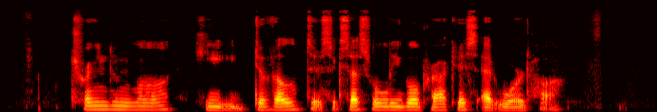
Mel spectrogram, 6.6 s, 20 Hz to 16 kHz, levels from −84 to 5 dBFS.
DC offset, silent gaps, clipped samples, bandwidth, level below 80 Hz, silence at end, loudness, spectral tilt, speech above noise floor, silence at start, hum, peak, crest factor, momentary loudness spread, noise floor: under 0.1%; none; under 0.1%; 11.5 kHz; -70 dBFS; 0.95 s; -31 LUFS; -5.5 dB/octave; 39 dB; 0.7 s; none; -10 dBFS; 22 dB; 13 LU; -69 dBFS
